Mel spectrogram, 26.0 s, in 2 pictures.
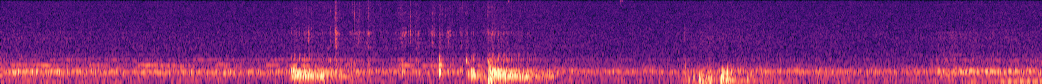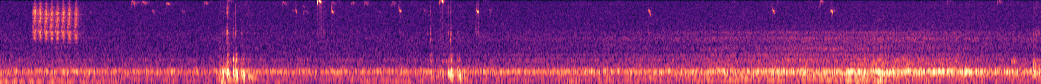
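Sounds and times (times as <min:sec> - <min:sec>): steady low hum: 0:00.0 - 0:26.0
rapid buzzing call: 0:13.4 - 0:14.1
faint bird chirps: 0:13.4 - 0:15.7, 0:16.5 - 0:19.2.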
